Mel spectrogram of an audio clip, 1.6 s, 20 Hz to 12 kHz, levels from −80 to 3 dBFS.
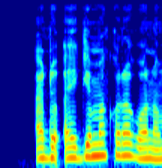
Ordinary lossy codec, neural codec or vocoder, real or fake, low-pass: none; none; real; 10.8 kHz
